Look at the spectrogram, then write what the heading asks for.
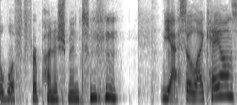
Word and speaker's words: Lycaon: I don't really know how to pronounce it. It's Lycaon. Oh. Lycaon. Lycaon.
